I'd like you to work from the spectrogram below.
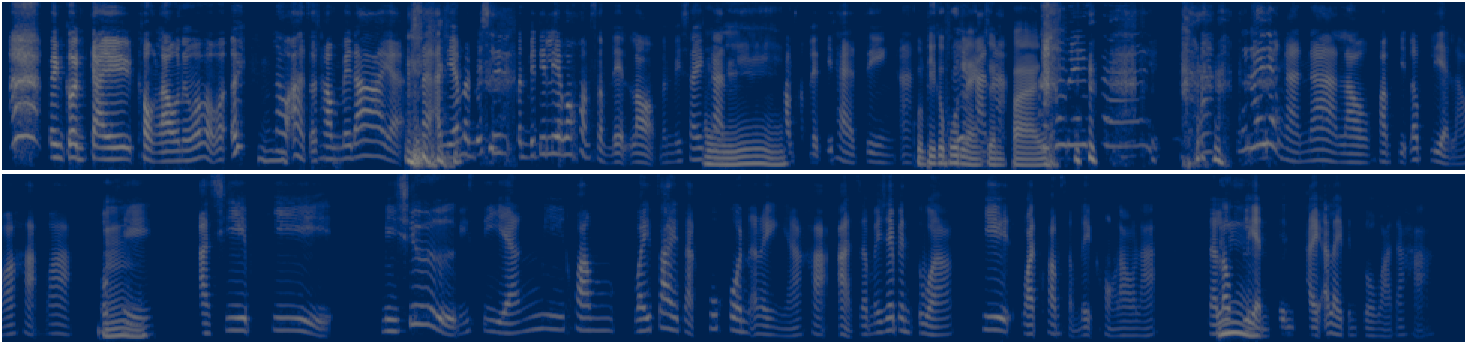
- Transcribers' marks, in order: laugh; laughing while speaking: "อ้าว"; laugh; put-on voice: "ไม่ใช่ อะ แล้วถ้า"
- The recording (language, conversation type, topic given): Thai, podcast, สำหรับคุณ ความหมายของความสำเร็จคืออะไร?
